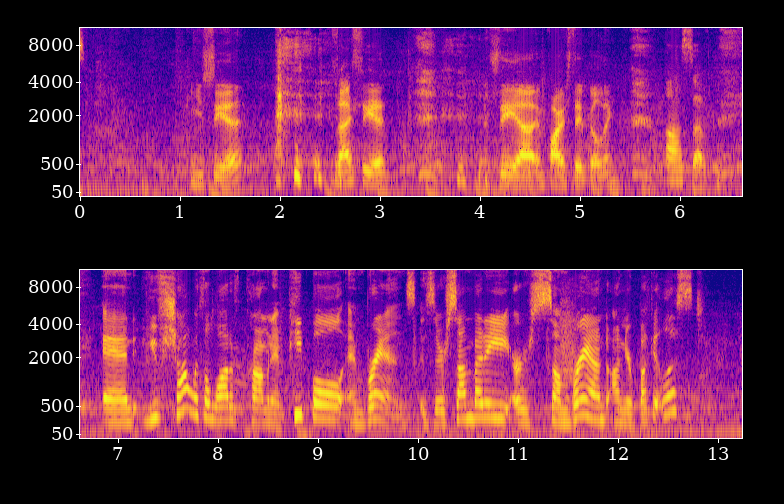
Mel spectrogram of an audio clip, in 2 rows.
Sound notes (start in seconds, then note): 3.3 laughing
